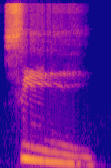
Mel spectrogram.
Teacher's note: when the long vowel is in final position in a word, it has the longest duration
